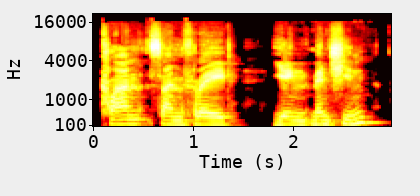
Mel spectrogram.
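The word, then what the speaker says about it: Llansantffraid-ym-Mechain: called Clan Santhraid Yen Menchin. I think that's the Welsh pronunciation.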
